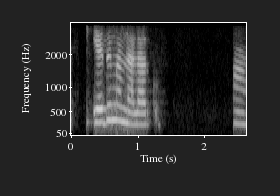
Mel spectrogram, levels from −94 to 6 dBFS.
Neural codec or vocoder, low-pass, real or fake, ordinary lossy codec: none; 3.6 kHz; real; none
